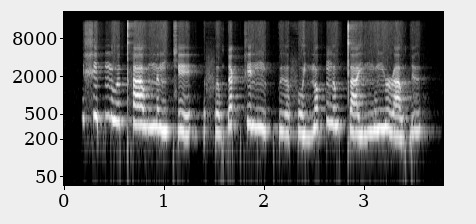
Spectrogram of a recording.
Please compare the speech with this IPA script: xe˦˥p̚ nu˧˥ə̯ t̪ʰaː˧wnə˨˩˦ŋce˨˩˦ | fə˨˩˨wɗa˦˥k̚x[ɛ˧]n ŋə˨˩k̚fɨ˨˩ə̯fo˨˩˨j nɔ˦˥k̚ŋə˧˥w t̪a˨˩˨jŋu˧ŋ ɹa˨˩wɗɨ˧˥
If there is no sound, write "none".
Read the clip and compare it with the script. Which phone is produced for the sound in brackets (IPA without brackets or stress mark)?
e˧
